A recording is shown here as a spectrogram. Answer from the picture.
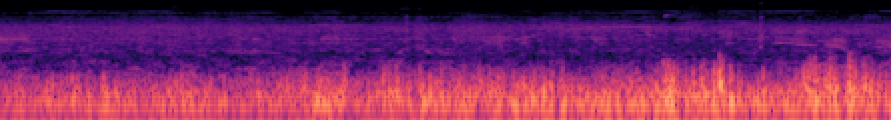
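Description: Low, uneven rumble of wind buffeting an outdoor phone microphone, gusting a little stronger near the end.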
